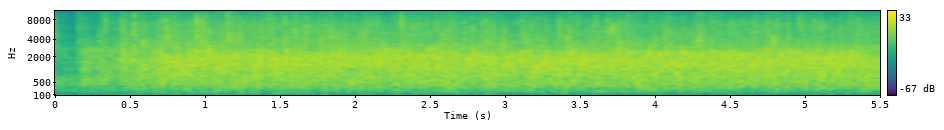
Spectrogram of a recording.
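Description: Audience applauding: the clapping starts suddenly, swells to full within about a second, then holds steady.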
